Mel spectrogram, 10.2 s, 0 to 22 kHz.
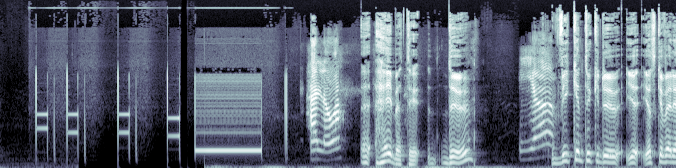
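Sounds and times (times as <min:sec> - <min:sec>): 
telephone ringing tone: 0:02.5 - 0:04.0
speech: 0:04.7 - 0:07.2, 0:08.2 - 0:10.1.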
